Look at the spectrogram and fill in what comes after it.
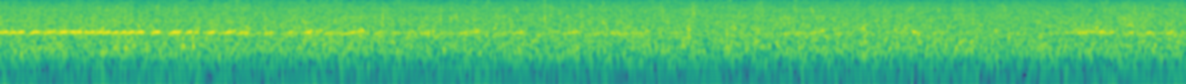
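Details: A Kajika frog in a clear mountain stream gives one short, high whistled trill at the start, then fainter trilling traces beneath constant running-water noise.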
